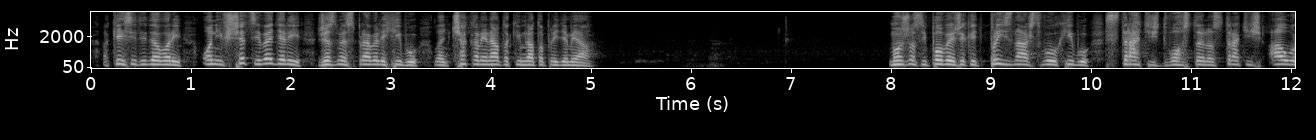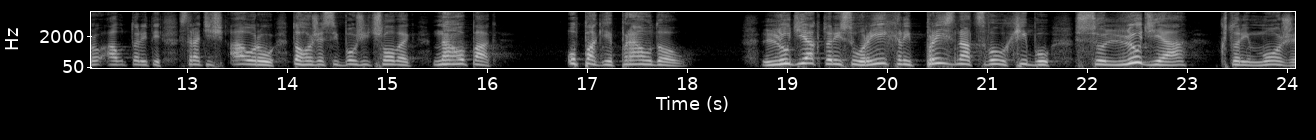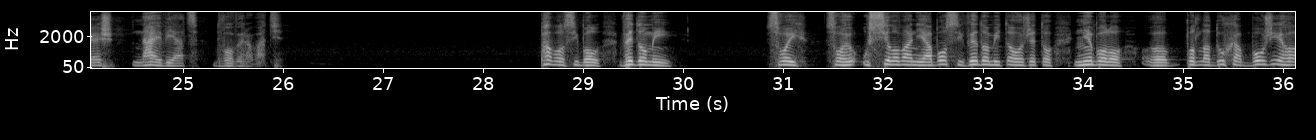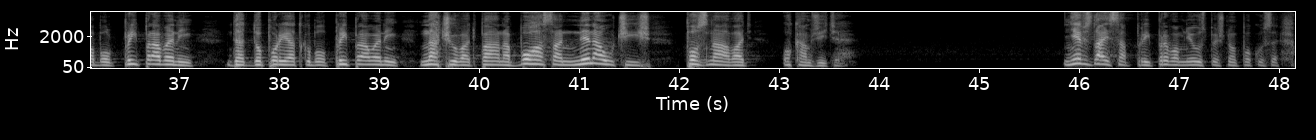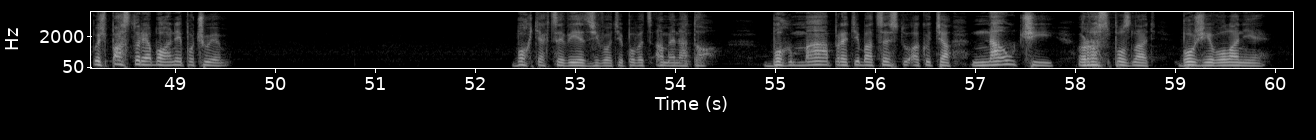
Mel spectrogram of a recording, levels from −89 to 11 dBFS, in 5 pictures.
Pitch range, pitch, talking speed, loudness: 165-205 Hz, 185 Hz, 120 wpm, -22 LUFS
